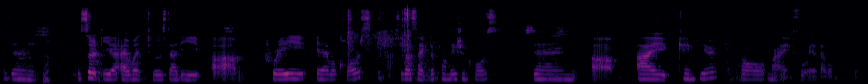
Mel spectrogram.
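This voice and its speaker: A teenage girl from China, a student, answering questions in a soft, chatty way with many likes and ums. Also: mid-range voice, little pitch movement, slow pace, noisy background. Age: late teens. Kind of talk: casual answers on a video call.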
